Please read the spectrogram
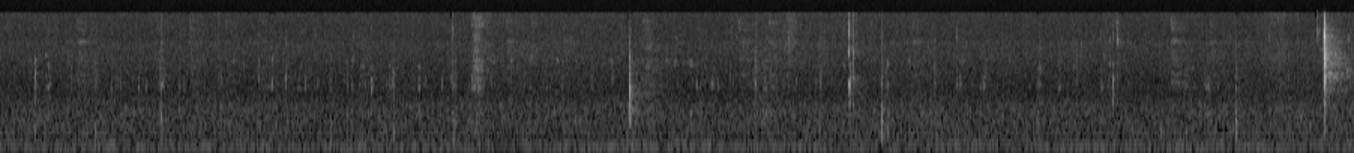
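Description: A person chewing a mouthful of roasted potato, with faint clicks of a metal fork in a plastic meal tray and one sharp click near the end, over a steady low background hum.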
